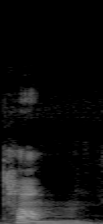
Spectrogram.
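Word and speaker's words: Tam: So as for white Tara, her seed syllable is Tum. T-A-M, Tum.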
